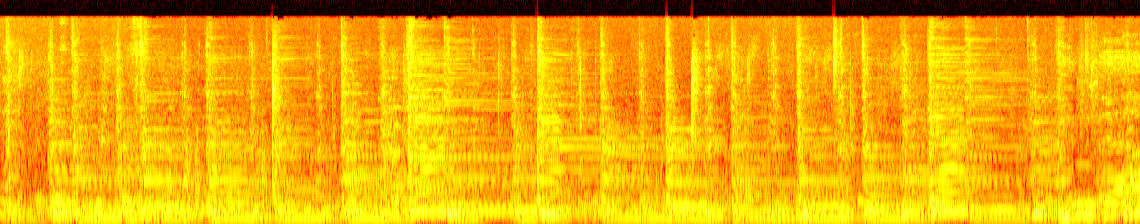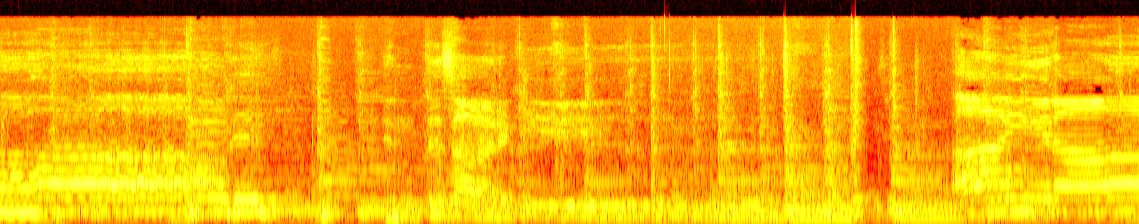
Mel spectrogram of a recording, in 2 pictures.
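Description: Steadily strummed acoustic guitar playing a Hindi film song. A man sings into a microphone over it from about eleven seconds in, and again near the end.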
